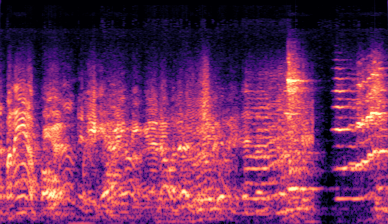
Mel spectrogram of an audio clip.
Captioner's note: indistinct chatter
